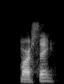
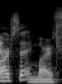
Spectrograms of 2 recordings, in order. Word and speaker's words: Marseille: Marseille, yeah. – Marseille. – Is that how you say it? – That is how you say it.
